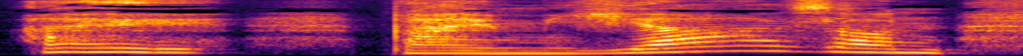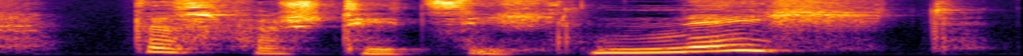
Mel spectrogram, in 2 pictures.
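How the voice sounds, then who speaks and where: A reader putting on a shrill, stubborn donkey driver. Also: expressive, gravelly, full character voice. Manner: high, drawn-out, pedantic insistence. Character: stubborn male donkey driver, defiant and cool. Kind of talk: audiobook narration.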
